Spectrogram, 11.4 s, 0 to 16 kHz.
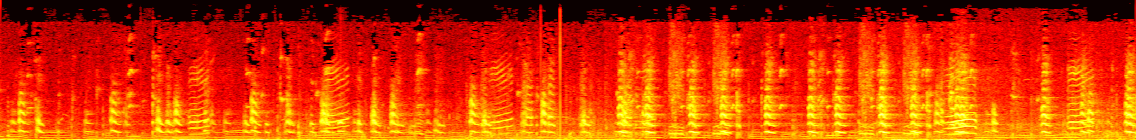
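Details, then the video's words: A dense chorus of Eurasian coots recorded during the 2020 migration season, used as a lure recording: short, nasal, honking calls overlapping rapidly and continuously, several birds at once, over a low steady hum. "Tiếng Sâm Cầm"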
